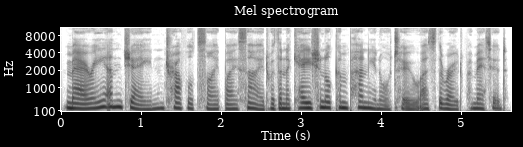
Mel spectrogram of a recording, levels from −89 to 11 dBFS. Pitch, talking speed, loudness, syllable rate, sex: 190 Hz, 180 wpm, -18 LUFS, 4.9 syllables/s, female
